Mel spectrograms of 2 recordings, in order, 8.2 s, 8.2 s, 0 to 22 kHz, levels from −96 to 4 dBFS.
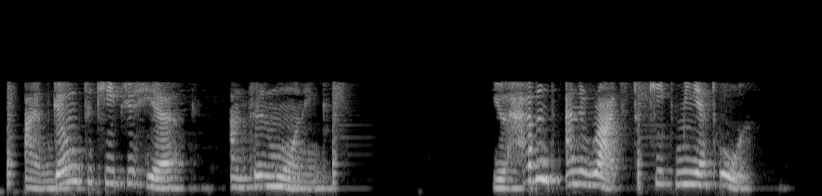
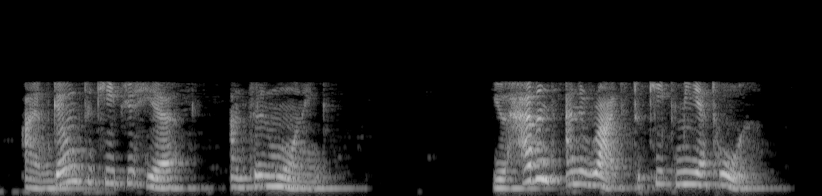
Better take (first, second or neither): second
